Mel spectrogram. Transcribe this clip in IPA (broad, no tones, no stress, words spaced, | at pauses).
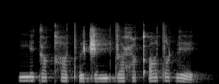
ŋeɡa qʰʌ tʼɘd͡ʒɜ ŋidɜħi qʼɜ tˤʌ ɡe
